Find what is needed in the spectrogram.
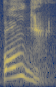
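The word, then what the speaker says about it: Bunge: At number eight, we have Bungie. That's up nearly That's B U N G E. That's how you pronounce it though.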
